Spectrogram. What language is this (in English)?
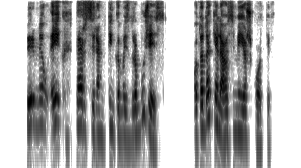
Lithuanian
